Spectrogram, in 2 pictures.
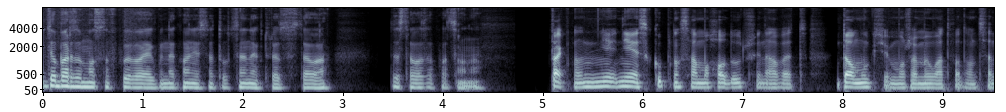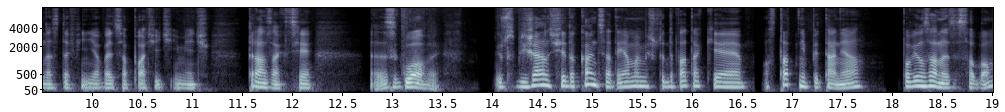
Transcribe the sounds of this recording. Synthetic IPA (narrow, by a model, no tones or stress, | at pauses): it̪ɔbaɾd̪zɔmɔt̪snɔfpwɘvajaɡ̚bɘnakɔɲɛt̪snat̪ɔ̃w̃t̪sɛnɛkt̪uɾazɔst̪awa | z̥ɔst̪awazapwa̰t̪sɔ̰na̰ | t̪aknɔɲɛɲɛjɛst̪kupnɔsamɔxɔd̪ut͡ʂɘnavɛt̪ | d̪ɔmuɡd͡ʑɛ̰mɔʐɛmɘwat̪fɔ̰t̪ɔ̃w̃t̪sɛnɛzd̪ɛfʲḭɲjɔvad͡ʑzapwat͡ɕit͡ɕḭmʲjet͡ɕ | t̪ɾanzak̚t̪sʲjɛ | zɡwɔvɘ̰ | juʐzblʲiʐajɔnsɕɛd̪ɔkɔɲt̪sat̪ɔjamamjɛʂt͡ʂɛd̪vat̪akʲɛɔst̪at̪ɲɛpɘt̪aɲa | pɔvʲjɔ̃w̃zanɛzɛsɔbɔ̃w̃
